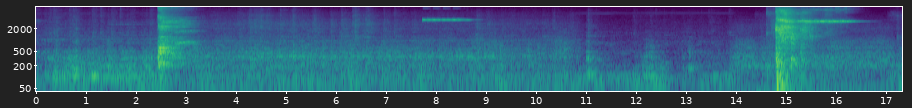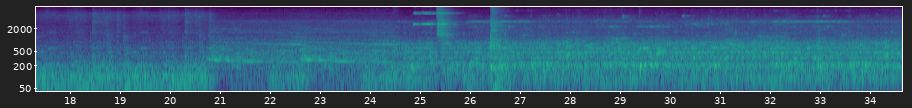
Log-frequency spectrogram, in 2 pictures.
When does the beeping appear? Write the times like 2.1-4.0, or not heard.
7.7-8.5, 14.3-16.2, 24.9-25.6.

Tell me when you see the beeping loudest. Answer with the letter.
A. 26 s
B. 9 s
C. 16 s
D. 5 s
C.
